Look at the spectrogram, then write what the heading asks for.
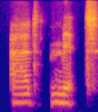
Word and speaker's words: admit: 2 syllables here, and the IT at the end is the syllable that is stressed. So admit. So that final syllable is stressed.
